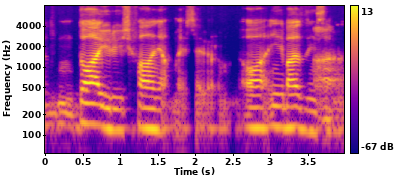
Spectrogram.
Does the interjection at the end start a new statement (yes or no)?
no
